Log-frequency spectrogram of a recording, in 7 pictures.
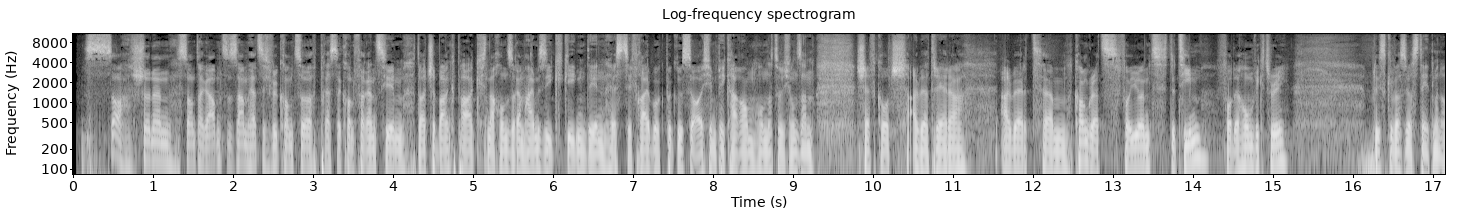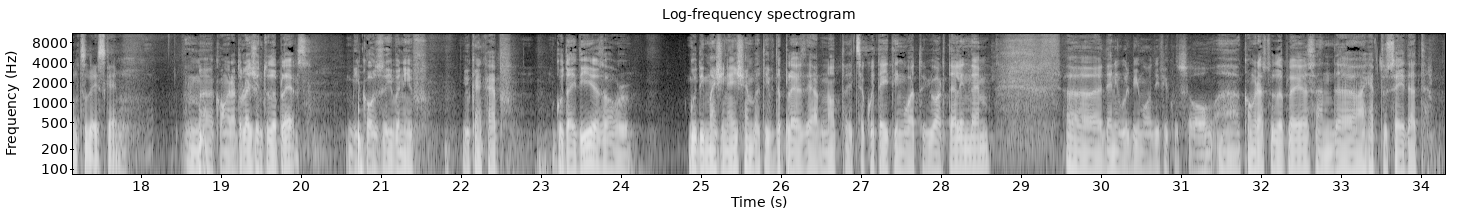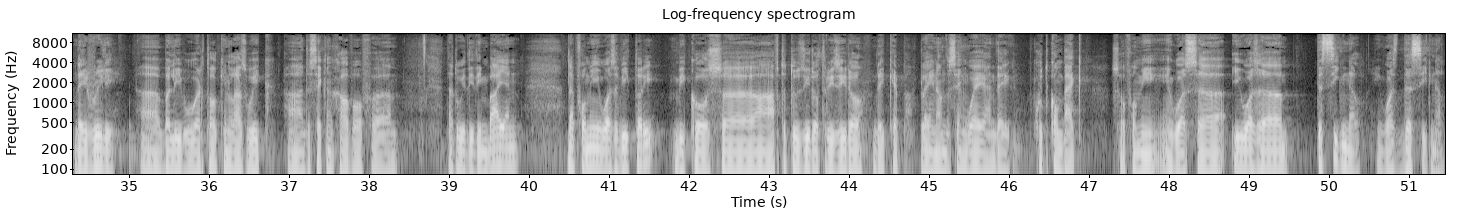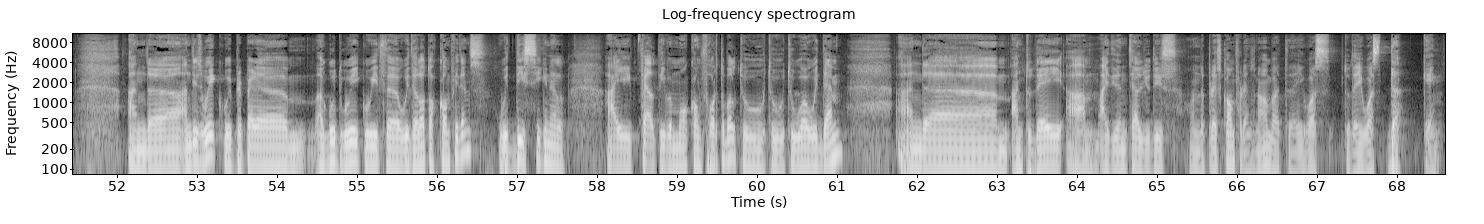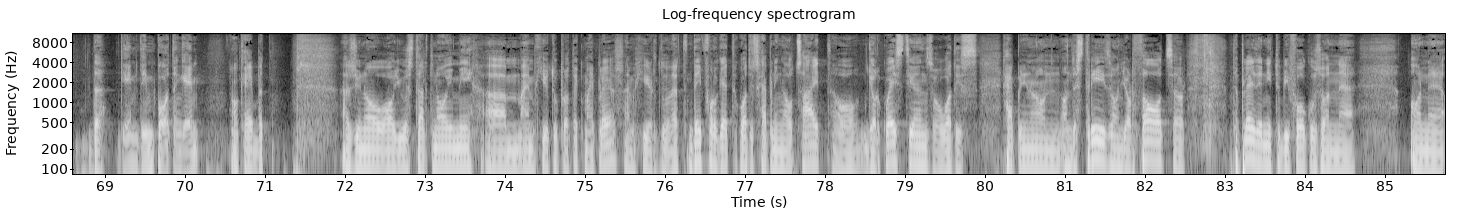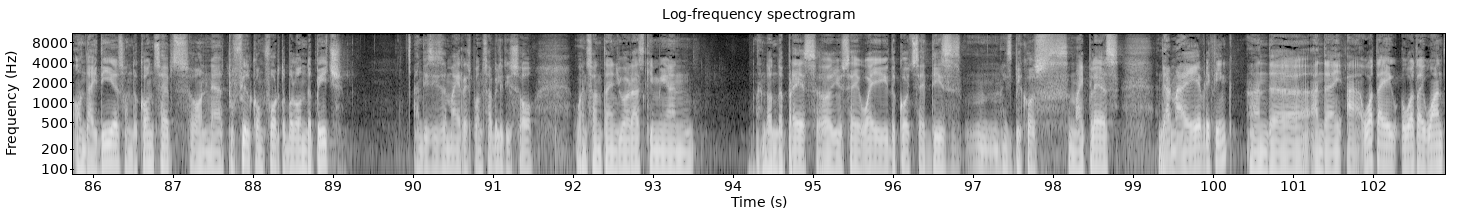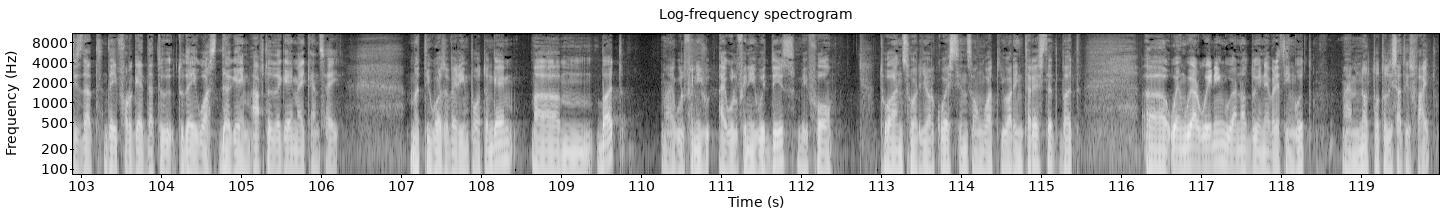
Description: Die beiden Cheftrainer Albert Riera und Julian Schuster auf der Pressekonferenz nach der 2:0-Heimsieg gegen den SC Freiburg.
